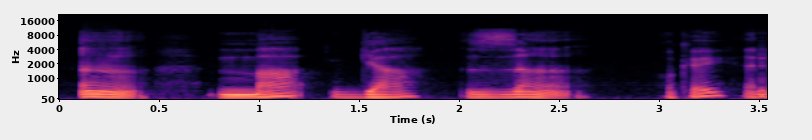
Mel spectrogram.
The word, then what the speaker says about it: magasin: And then the ending here is IN, so it's nasal, it goes in your nose, and it's un, magasin, okay?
